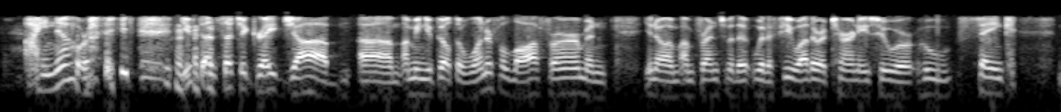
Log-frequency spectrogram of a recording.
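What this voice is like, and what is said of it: Sick, strained voice. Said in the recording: “I apologize for my voice ... my cold medicine”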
